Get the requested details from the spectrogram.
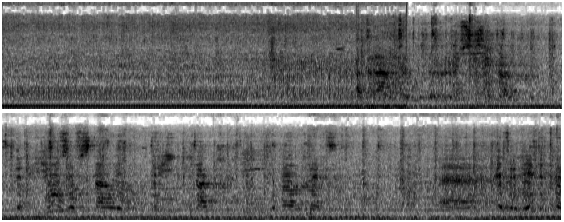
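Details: Tiger II (King Tiger) tank driving: deep, heavy engine rumble under load with an uneven, stumbling beat instead of a steady pulse; engine misfiring.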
